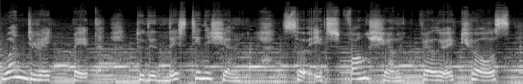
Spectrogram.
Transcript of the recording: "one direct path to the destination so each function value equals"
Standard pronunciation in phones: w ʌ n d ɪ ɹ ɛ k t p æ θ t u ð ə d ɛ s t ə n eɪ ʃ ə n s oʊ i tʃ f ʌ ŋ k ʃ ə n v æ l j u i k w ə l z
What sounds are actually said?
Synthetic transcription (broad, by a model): w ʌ n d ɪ ɹ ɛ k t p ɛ t t u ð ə d ɛ s t ə n eɪ ʃ ə n s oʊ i s f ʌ ŋ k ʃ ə n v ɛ l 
